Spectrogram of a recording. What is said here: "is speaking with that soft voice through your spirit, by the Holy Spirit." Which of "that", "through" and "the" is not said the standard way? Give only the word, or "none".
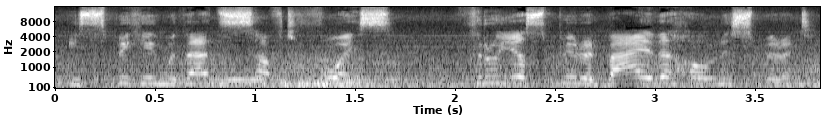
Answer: none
